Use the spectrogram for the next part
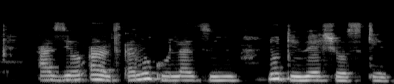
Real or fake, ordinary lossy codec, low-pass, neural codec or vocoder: real; none; 7.2 kHz; none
